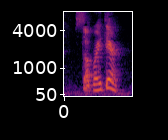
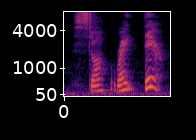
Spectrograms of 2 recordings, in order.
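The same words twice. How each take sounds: First: Said in the usual way. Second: Slow emphatic stop. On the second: Shown as a demonstration. To the ex through the camera, slow firm stop. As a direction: drag each word out slowly.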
